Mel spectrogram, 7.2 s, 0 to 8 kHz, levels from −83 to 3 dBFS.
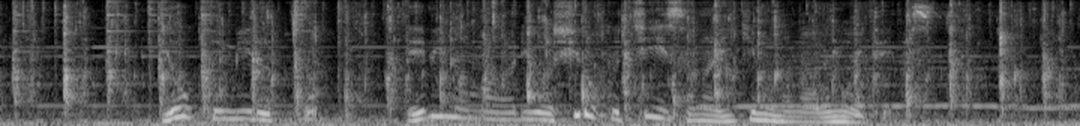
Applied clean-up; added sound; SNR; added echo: none; Dog; 8 dB; reverberation time 1.3 s.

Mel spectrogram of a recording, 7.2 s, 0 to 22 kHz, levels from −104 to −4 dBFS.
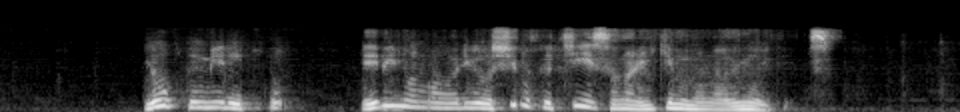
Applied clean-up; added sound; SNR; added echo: neural mask model DeepFilterNet 3.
